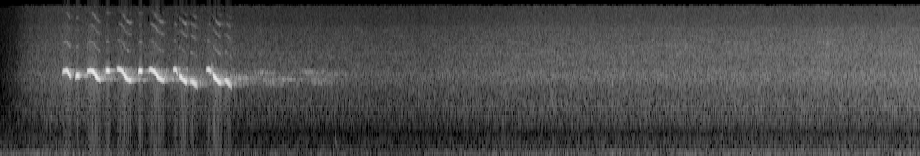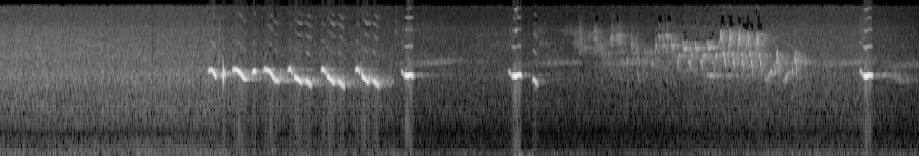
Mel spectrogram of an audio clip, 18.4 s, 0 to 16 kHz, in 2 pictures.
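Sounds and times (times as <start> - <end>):
steady soft hiss of noise: 0.0 - 18.3
Baltimore Oriole singing clear whistled notes: 0.6 - 3.3, 11.3 - 18.3.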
